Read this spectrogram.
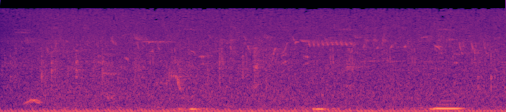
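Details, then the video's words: Eurasian bittern booming, recorded at medium-close range: two short, deep grunting notes, then one long, very low, hollow boom near the end. Blue tit, wood pigeon, wren and reed warbler are named as background birds, and faint higher songbird notes are audible. "Eurasian Bittern / 'Booming' Call"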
